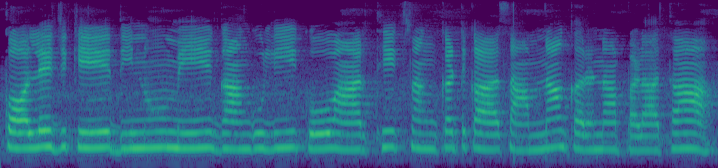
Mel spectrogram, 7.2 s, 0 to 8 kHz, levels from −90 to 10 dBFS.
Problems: constant background noise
